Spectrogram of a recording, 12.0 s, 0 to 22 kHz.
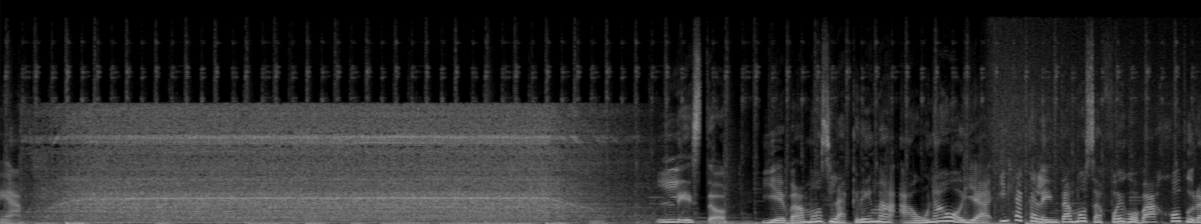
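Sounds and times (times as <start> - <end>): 
speech: 0.0 - 0.4, 6.6 - 12.0
electric blender pureeing vegetable soup: 0.0 - 6.6, 9.9 - 12.0.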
